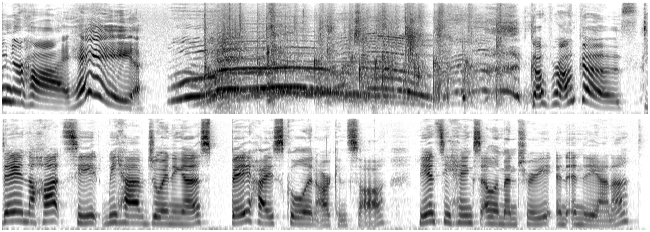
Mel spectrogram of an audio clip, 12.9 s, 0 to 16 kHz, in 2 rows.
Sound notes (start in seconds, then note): 1.8 kids yell and cheer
